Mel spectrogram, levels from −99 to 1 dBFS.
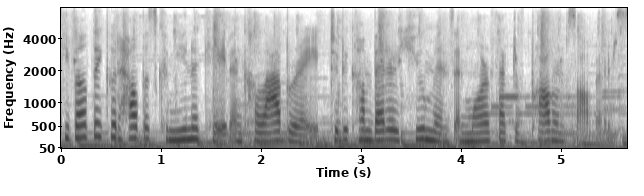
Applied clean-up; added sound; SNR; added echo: none; none; none; none.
